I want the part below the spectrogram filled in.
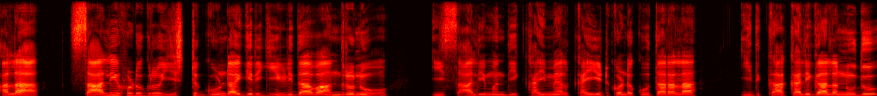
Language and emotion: Kannada, disgusted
